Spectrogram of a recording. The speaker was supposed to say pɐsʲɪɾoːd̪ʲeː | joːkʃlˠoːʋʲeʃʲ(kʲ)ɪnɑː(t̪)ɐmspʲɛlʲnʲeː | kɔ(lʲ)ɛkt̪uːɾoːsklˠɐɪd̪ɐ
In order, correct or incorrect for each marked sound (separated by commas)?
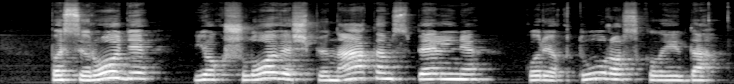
incorrect, correct, incorrect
